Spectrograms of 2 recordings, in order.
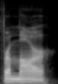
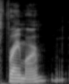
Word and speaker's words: Framar: Because I swear it was Framar. No, it's frame arm.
